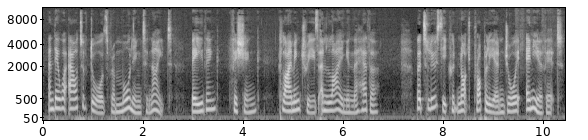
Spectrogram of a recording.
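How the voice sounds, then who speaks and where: A woman narrating a children's storybook in an expressive, measured audiobook style. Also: lowish voice.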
